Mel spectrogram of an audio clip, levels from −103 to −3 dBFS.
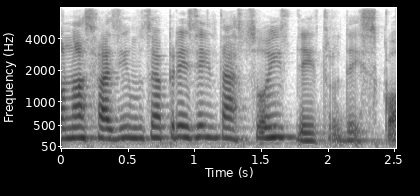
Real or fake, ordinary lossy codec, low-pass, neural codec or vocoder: real; none; none; none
